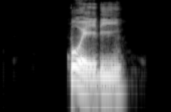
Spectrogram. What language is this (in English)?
Min Nan Chinese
